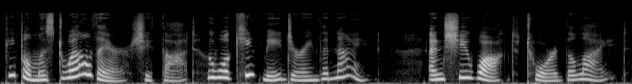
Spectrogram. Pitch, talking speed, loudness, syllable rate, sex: 245 Hz, 180 wpm, -18 LUFS, 4.4 syllables/s, female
